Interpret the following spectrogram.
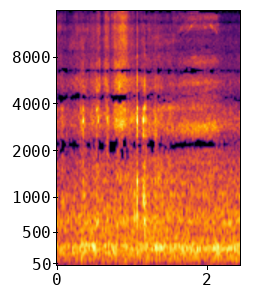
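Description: A plastic DVD case being handled and turned over, with light rustling and a few small clicks about a second in, over a steady background hiss.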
